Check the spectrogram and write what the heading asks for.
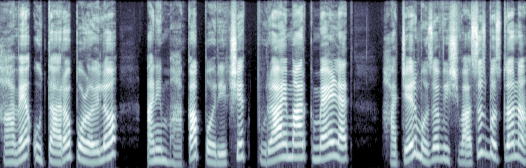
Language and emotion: Goan Konkani, surprised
